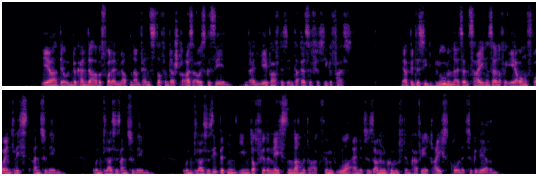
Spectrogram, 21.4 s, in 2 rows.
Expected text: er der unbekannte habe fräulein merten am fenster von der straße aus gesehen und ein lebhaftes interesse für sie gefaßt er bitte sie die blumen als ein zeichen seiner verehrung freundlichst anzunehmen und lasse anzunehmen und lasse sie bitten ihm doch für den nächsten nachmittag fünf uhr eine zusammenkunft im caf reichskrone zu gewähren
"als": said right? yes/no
yes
